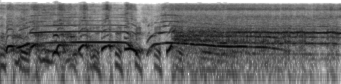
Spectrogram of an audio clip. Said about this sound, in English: Oh, God. Loud screaming. I need everyone watching, whether it is live right now in the moment or in the future or listening to this in the future, I need everyone to know the chaos that just happened.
